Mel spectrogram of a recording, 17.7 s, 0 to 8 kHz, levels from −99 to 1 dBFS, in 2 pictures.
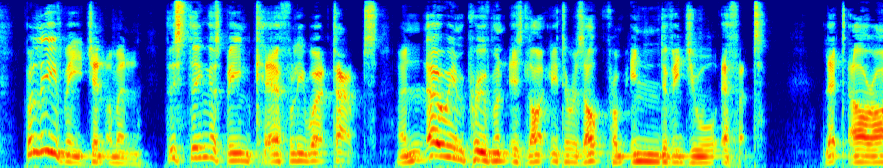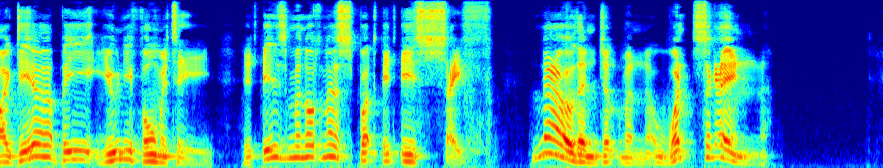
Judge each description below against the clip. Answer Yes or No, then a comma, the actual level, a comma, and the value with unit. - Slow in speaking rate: Yes, slow, 125 wpm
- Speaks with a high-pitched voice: No, low, 135 Hz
